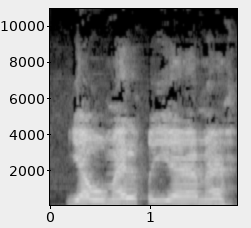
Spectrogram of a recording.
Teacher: Ta marbuta becomes ha sound if you are going to stop.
